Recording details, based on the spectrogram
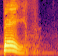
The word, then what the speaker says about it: beit: Now, that Hebrew word is the word beit, or Beth, as you might spell it in English, B-E-T-H. But we pronounce it Beth.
